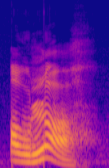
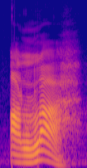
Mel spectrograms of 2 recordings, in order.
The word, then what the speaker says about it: Allah: Allah in Arabic is pronounced as Allah or Allah depending on the sentence that it is used in.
